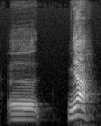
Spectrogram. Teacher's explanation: 이냐 발음은 혀와 입천장 이 붙어서 나오게 되는 소리에요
